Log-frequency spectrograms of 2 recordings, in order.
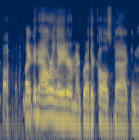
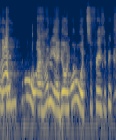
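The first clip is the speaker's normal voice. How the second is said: higher, softer, puzzled mother; mom voice; 9 semitones higher, 3 dB quieter, faster than usual. Retold or imitated. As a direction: answer like a confused mom. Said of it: "she's like".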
